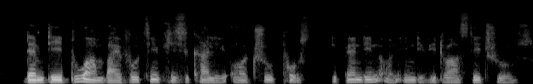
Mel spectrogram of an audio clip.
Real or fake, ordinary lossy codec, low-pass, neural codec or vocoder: real; Opus, 16 kbps; 10.8 kHz; none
